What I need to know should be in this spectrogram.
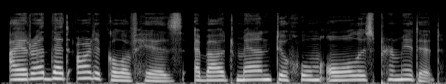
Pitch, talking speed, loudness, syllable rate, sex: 210 Hz, 175 wpm, -17 LUFS, 4.4 syllables/s, female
